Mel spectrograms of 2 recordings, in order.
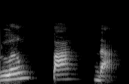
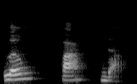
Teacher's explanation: A sílaba mais forte ficou na terceira posição. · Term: proparoxítona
